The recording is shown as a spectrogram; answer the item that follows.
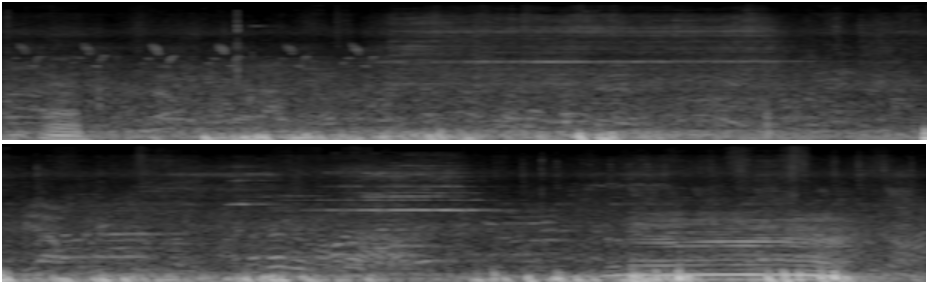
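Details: Hallikar cattle at the Jodugatte cattle market in India: a low, drawn-out moo with a steady tone swells near the end, after fainter lowing and shuffling, amid people talking nearby and general market bustle.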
